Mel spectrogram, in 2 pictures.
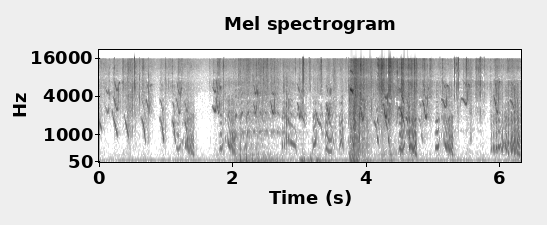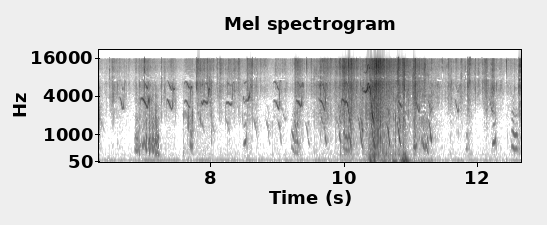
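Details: Natal spurfowl, South Africa, keeping up a long raucous cackle of quick harsh downslurred notes, interrupted by a few low thumps and a loud noisy burst near the end.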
